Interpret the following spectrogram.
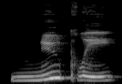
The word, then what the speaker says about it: nucle: sitting in your chair this word begins with new clean yes the C sounds like a K nu CLE and nucleotides anything that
